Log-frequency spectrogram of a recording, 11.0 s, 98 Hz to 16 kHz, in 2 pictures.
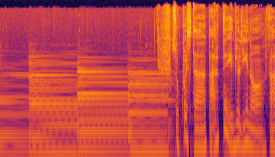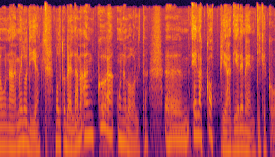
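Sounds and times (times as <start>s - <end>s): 
slow chromatic bass line in semitones: 0.0s - 3.3s
speech: 3.5s - 11.0s.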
